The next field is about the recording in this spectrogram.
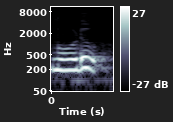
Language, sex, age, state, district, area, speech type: Telugu, female, 30-45, Andhra Pradesh, Visakhapatnam, urban, read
